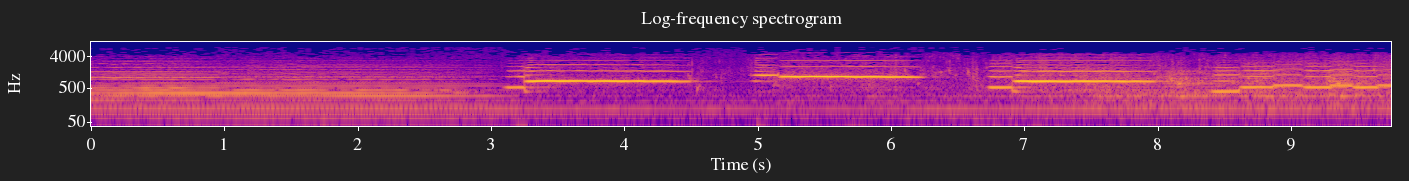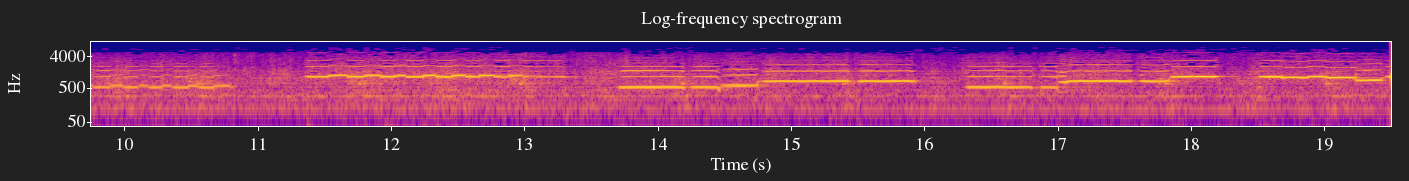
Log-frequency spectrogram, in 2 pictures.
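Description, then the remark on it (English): A flute plays a lilting melody in short phrases of held and quick notes, separated by brief pauses, clear, after a few seconds of a sustained low chord. “Play that flute of yours, don't you”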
